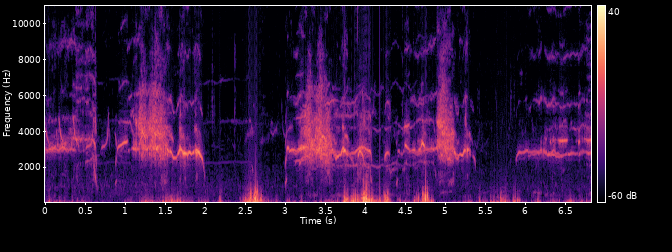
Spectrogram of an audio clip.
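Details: Chicks in the nest are fed by both parents and beg with rasping, high squealing bursts in several waves, mixed with low knocking and rustling from movement at the nest.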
